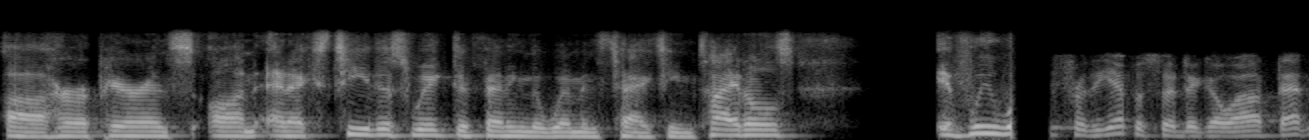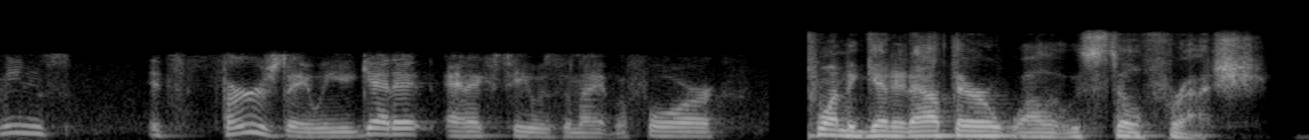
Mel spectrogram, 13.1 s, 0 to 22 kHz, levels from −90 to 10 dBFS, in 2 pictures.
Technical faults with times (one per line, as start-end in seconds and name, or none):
0.00-13.09 Opus voice compression
5.05-10.58 input switched to a poorer device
